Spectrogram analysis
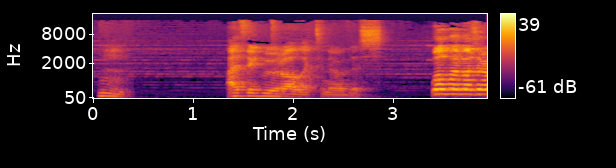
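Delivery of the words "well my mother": higher and louder proclamation; grand address. Acted. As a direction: announce it with pomp.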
